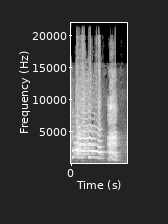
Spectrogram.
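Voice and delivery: high loud squealing scream; fan scream. Retold or imitated. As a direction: shriek with delight at the confession. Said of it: "I was screaming".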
